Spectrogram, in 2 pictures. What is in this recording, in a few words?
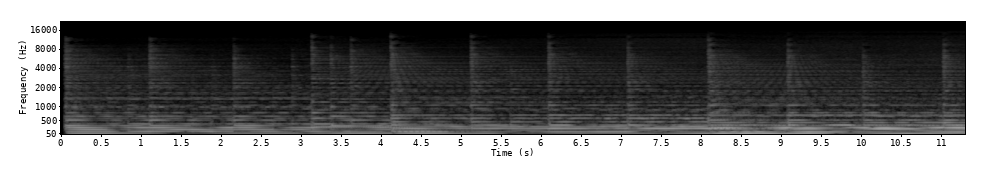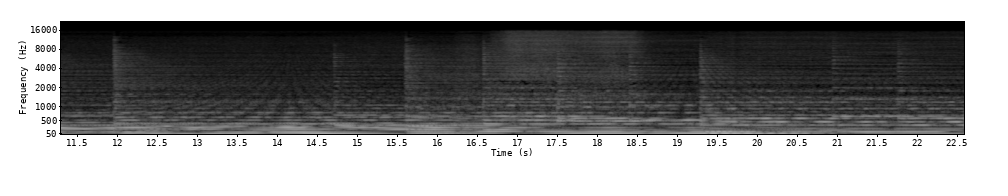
Piano & Voice, Roland JD-990; Factory Patches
